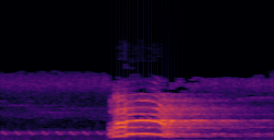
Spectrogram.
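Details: Single sharp bark of an Indian muntjac (kijang) from the Ijen crater forest in Indonesia, a loud ringing burst with clear harmonics, set against a continuous buzzing insect chorus.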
